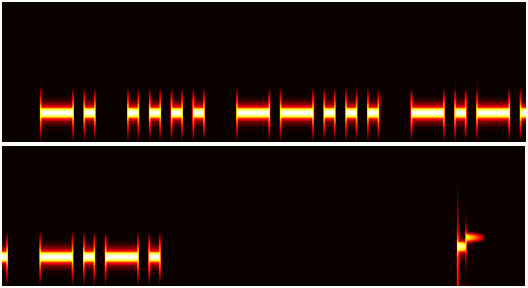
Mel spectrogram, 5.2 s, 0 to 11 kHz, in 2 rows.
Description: Morse code, heard as a keyed tone, about 22 wpm, 700 Hz. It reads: NH7CC
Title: USA Callsign DE Callsign - 5 Characters - 22wpm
